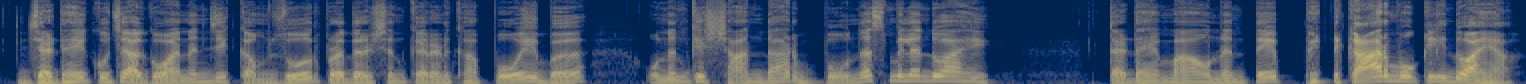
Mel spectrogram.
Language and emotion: Sindhi, disgusted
